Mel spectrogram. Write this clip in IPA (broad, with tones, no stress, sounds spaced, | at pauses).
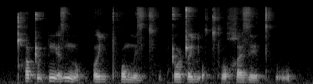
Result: qʰ ə˦ ʈ ṵ˦ p ŋ ḛ˦ z n o̰˨ p ʔ ɤ˦ ʎ pʰ o˦ m i˨ z t͡sʰ ṵ˨ p ʈ o˦ ʈ ə˦ ʎ o̰˦ t͡sʼ u˨ χ e˦ z i˨ t̪ʰ ṵ˦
